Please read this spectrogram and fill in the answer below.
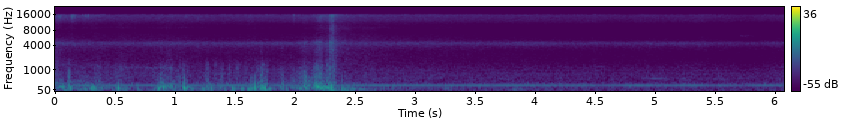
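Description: Several muffled low thumps and rustles in the first two seconds or so, the last one the loudest, then only a steady low hum.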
